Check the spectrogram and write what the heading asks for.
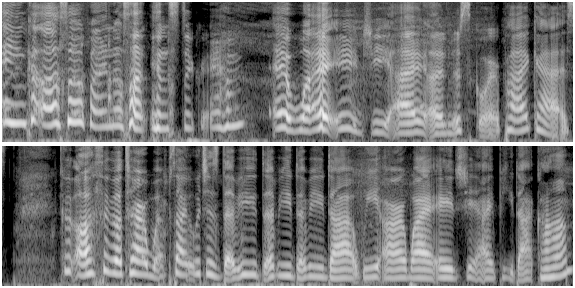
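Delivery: fighting back laughter while speaking. Podcast host lists where to find the show, holding back laughter. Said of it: "because I was trying not to laugh".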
